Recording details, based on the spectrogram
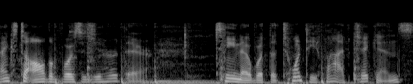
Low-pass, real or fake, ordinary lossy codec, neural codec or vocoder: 7.2 kHz; fake; AAC, 48 kbps; codec, 16 kHz, 8 kbps, FreqCodec, larger model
